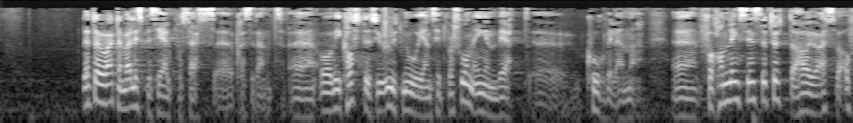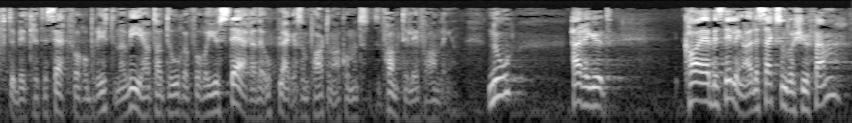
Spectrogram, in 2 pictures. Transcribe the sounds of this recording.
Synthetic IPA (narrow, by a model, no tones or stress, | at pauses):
d̪̥ɛt̪ːəhɑɾjʊʋæʈːɛnʋɛld̪ɪspɛsɪɛlːpʰɾʊsɛspʰɾɛsɪd̪ɛ̰nt̪ɔʋɪkʰɑst̪əsjʊʉːt̪nuːɪɛnsɪt̪ʋɑʂuːnɪŋːənʋeːt̪ | kʰʊɾʋɪlʔɛ̰nːə̰ | fɔɾhɑnlɪŋsɪnst̪ɪt̪ʰʉt̪ːəhɑɾjʊɛsʋɛ̰ːʔɔft̪əblɪt̪̚kʰɾɪt̪ɪseːʈfɔɾɔbɾyːt̪ənɔɾʋɪhɑʈʰɑt̪ʰːuːɾəfɔɾɔjʉst̪eːɾəd̪ɛːɔplɛɡːəsɔmpʰɑːʈəɳə̰hɑ̰ɾkʰɔmːət̪fɾɑmːt̪ʰɪlɪfɔɾhɑnd̪lɪ̰ŋən | nuː | hæɾəɡʉːd̪ | kʰɑːɛɾbəst̪ɪlːɪŋɑɛɖɛsɛkshʉnd̪ɾɔçʉːəfɛm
